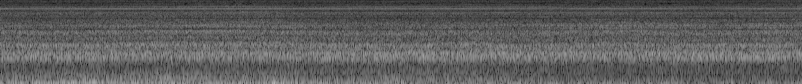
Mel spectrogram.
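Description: Inexpensive two-temperature Harbor Freight heat gun running steadily, its fan blowing with a constant hiss, with a low rumble underneath.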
